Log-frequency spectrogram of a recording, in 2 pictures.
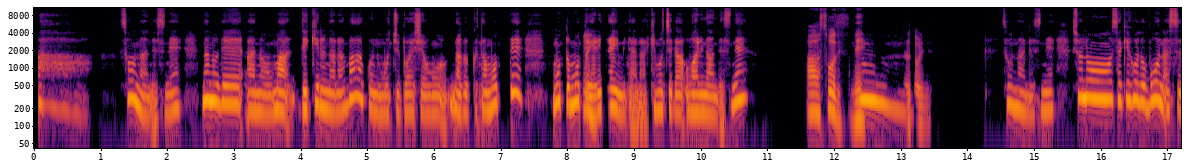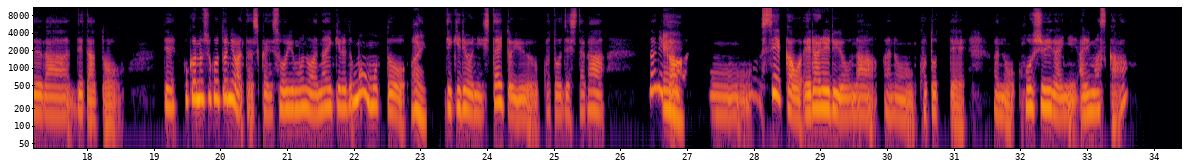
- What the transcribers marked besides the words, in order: "モチベーション" said as "モチバイション"
- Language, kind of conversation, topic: Japanese, advice, 長くモチベーションを保ち、成功や進歩を記録し続けるにはどうすればよいですか？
